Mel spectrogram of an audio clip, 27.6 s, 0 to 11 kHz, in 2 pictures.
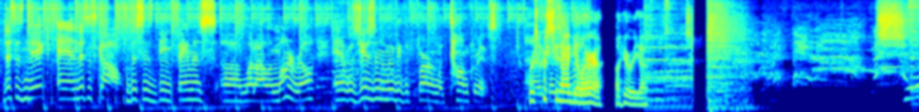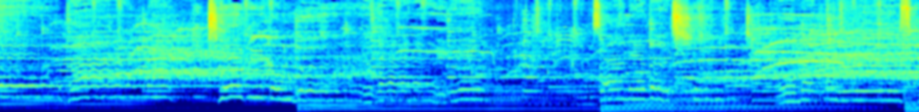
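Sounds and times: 
speech: 0.2 - 10.1
crowd screaming and whooping: 12.4 - 27.5
live pop music with a pulsing bass line: 13.6 - 27.5.

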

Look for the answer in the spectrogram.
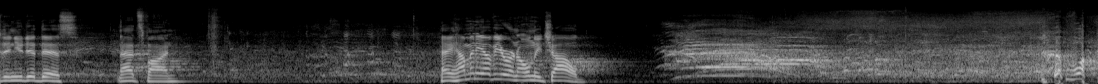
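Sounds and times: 
speech: 0.0 - 1.9, 4.4 - 6.0, 10.7 - 10.9
laughter: 2.4 - 4.4, 7.8 - 10.9
people shouting and calling: 6.6 - 10.8
large crowd booing: 6.6 - 10.9.

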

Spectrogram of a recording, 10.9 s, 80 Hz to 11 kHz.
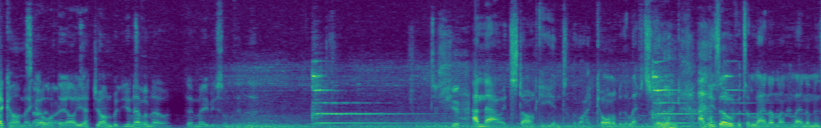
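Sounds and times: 
speech: 0.0 - 3.6, 5.8 - 10.9
bell ringing: 4.2 - 6.0, 8.6 - 10.9.

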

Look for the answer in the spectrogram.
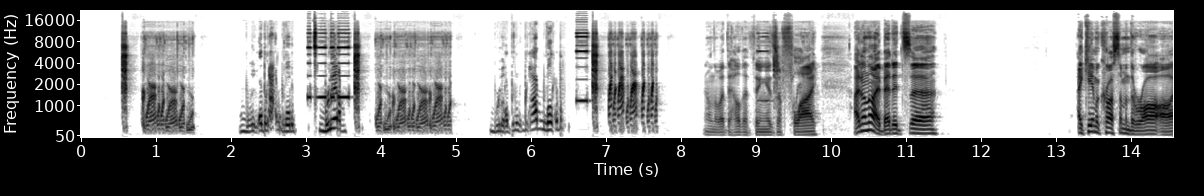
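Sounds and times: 
video game evil fox character garbled gibberish voice: 0.6 - 7.7, 9.0 - 9.3
speech: 0.9 - 7.7, 8.3 - 11.5, 13.3 - 14.5
brief electronic beeps: 3.0 - 3.7, 6.6 - 6.9, 9.0 - 9.3.

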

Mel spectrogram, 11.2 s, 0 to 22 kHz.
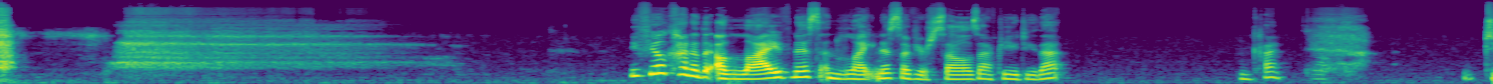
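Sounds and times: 
breathy hissing exhale during a relaxation exercise: 0.0 - 3.4
speech: 4.7 - 8.0, 9.3 - 10.1.

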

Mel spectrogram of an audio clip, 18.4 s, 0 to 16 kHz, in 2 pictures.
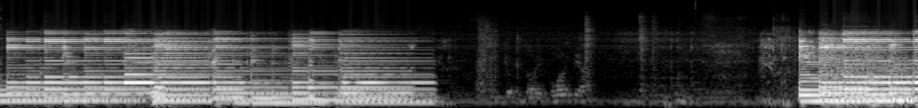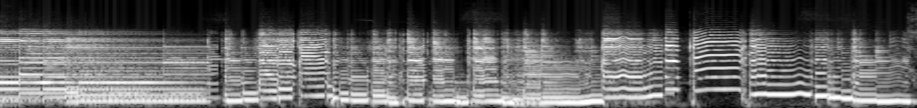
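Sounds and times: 
fuzzy overdriven electric guitar through an overdrive pedal: 0.0 - 4.5, 7.6 - 18.3.

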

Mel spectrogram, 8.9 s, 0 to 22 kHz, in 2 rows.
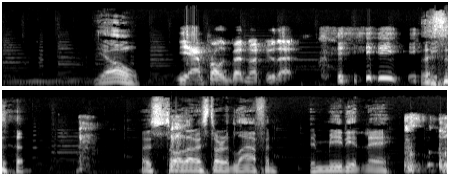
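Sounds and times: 
speech: 0.9 - 8.8
laughter: 3.2 - 4.8
rough harsh coughing fit with hacking coughs and strained vocal sounds: 5.2 - 5.5, 8.5 - 8.8.

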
